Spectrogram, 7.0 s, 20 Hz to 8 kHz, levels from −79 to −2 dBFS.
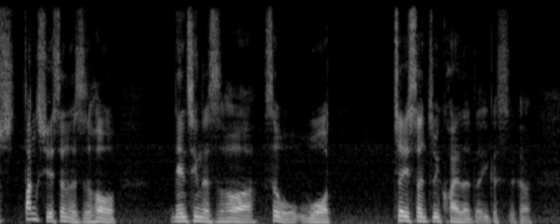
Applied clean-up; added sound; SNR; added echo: none; none; none; none.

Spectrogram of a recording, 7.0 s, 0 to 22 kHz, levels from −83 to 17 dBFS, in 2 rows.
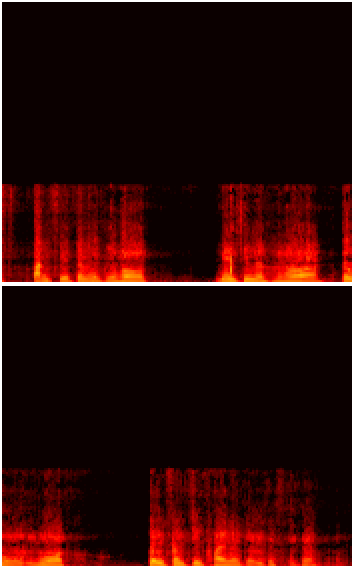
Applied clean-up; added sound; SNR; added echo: neural mask model RNNoise.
